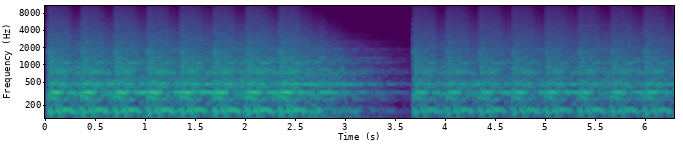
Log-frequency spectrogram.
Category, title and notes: Music > Other
Unpiano Sounds 003
Distorted-Piano, Distorted, Piano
